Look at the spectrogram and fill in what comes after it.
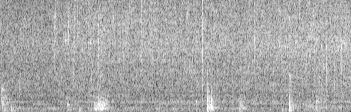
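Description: Chopped onion frying in oil in a stainless steel pot, a steady sizzle, as chopped peppers, garlic and thyme are scraped in off a plastic cutting board. A few sharp taps and knocks break in over the sizzle.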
